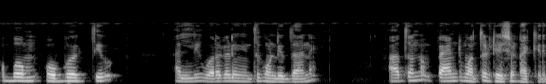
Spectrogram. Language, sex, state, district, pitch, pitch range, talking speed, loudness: Kannada, male, Karnataka, Koppal, 155 Hz, 145-170 Hz, 130 wpm, -19 LUFS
